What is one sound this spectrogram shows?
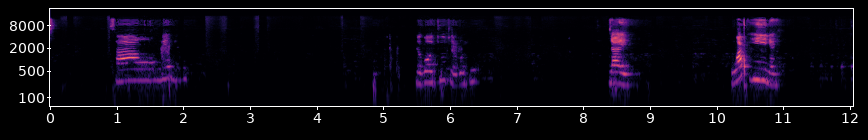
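A young woman speaks in short phrases over an online call, like a teacher explaining.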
